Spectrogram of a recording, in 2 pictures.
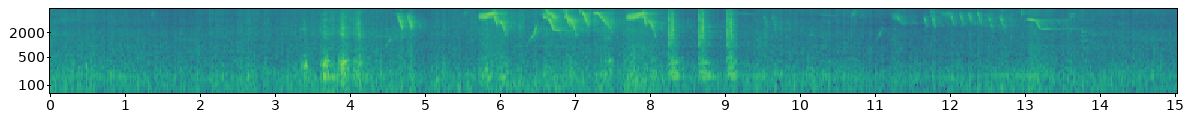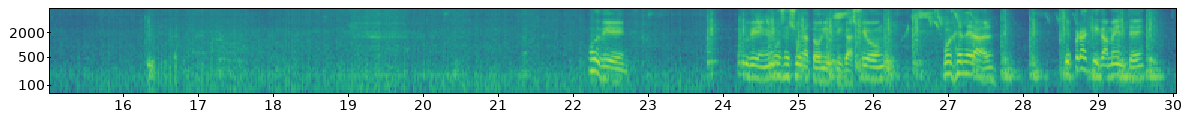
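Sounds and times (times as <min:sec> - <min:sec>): steady low hum: 0:00.0 - 0:30.0
birds chirping: 0:01.2 - 0:15.8, 0:16.8 - 0:30.0
bird trill: 0:04.4 - 0:05.0, 0:05.6 - 0:14.0, 0:24.4 - 0:27.5, 0:28.1 - 0:29.0.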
